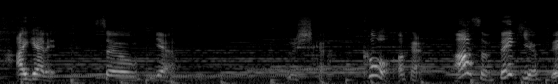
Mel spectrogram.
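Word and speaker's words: Ушка: The Y is pronounced. Ooh. The thing that looks like a W is she. And is sh. And the K and the A are both pronounced as in English. Ka.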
